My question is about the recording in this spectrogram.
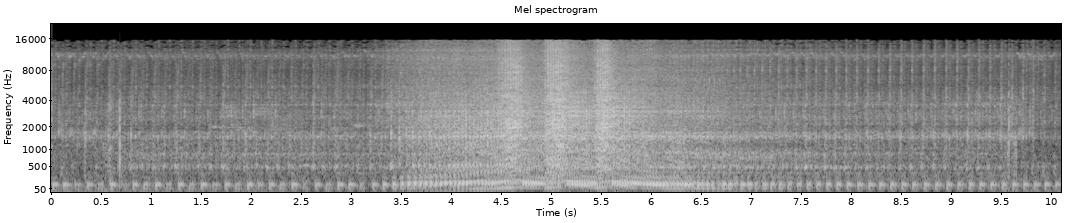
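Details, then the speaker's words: Yamaha Jupiter MX after repair of a hum/whistle ("crying") noise inside the engine that also dimmed the headlight: engine idles evenly and revs smoothly with no whistle or hum, headlight now bright. "mesin juga udah halus gak ada bunyi-bunyi itu ya gak ada bunyi-bunyi suling atau bunyi-bunyi dengung bisa didengarkan saya gas"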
